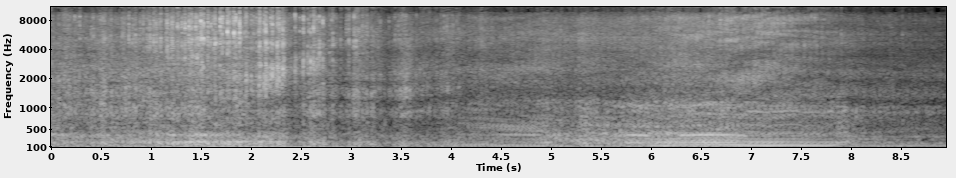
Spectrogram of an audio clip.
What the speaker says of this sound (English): Here comes the Jeff Gordon car, Tony Stewart car.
